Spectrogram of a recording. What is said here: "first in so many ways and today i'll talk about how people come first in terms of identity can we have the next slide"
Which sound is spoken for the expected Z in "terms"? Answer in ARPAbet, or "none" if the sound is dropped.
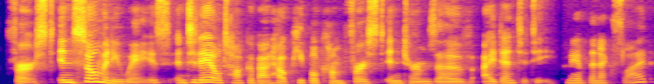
Z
